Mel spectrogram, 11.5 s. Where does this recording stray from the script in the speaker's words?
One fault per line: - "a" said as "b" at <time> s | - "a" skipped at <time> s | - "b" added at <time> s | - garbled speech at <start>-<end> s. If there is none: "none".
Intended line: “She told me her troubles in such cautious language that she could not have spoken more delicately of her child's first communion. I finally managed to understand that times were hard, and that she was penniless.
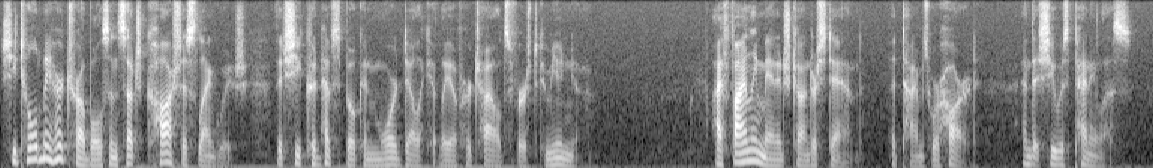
- "not" skipped at 3.2 s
